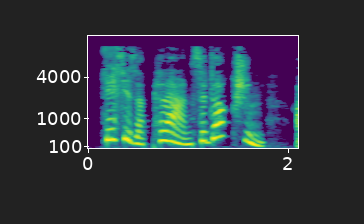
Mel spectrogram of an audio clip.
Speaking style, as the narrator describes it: exclaimed

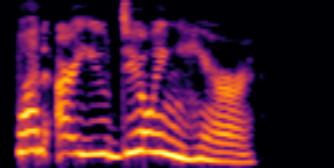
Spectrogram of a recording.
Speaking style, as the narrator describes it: I exclaimed

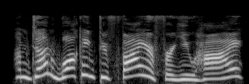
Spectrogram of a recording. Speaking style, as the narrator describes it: I yelled

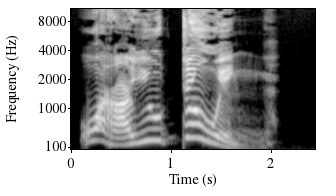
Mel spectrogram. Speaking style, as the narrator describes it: cried

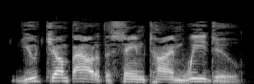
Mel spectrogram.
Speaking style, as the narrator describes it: ordered sternly

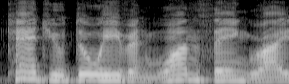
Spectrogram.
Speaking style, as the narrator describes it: pleaded, turning beet red with vexation

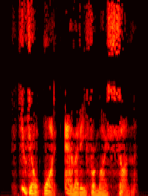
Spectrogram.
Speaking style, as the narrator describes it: he spat

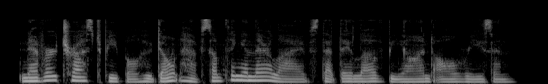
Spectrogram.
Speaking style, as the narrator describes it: Her mom whispers in her daughter's ear

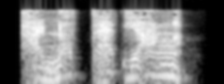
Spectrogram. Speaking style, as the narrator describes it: whispered Baba Yaga

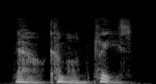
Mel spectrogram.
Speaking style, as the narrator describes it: she softly said to Carr

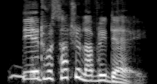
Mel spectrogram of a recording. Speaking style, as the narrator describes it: she exclaimed

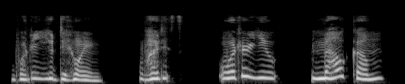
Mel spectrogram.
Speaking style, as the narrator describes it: Laughing

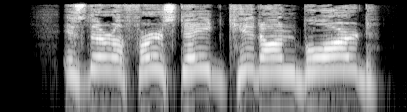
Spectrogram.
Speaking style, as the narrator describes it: Jay shouted

